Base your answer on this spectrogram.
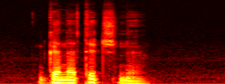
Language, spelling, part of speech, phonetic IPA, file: Polish, genetyczny, adjective, [ˌɡɛ̃nɛˈtɨt͡ʃnɨ], Pl-genetyczny.ogg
